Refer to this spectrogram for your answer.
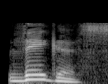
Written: vagus

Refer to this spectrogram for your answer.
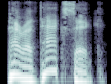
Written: parataxic

